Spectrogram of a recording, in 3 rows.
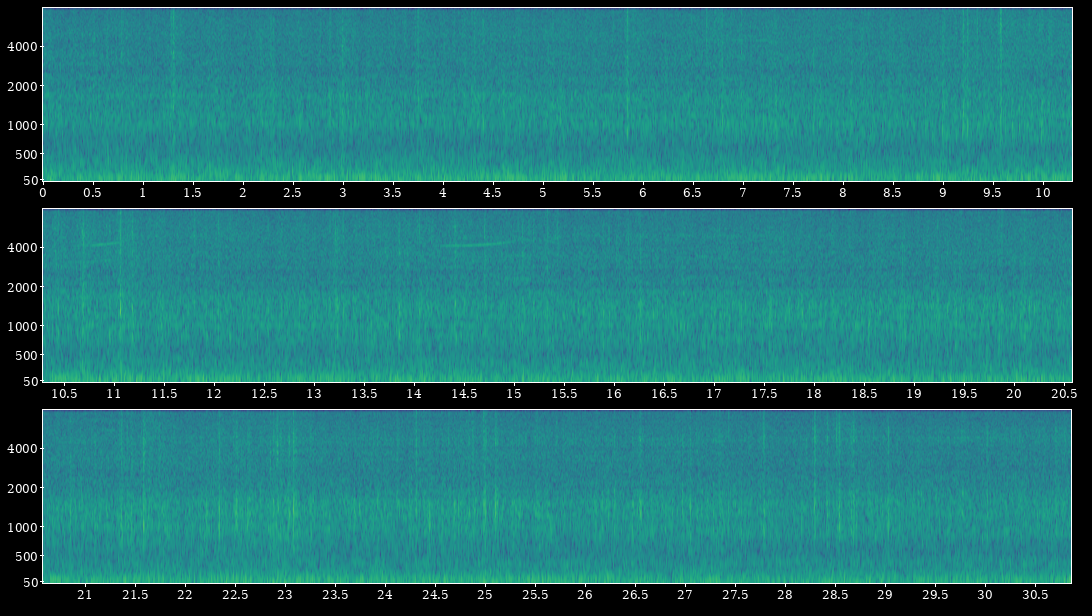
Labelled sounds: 10.7	11.0	killer whale, southern resident, 4.1 to 4.4 kHz
14.2	15.0	killer whale, southern resident, 4.1 to 4.5 kHz

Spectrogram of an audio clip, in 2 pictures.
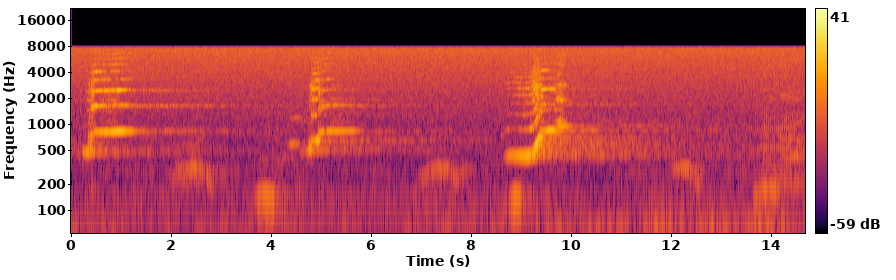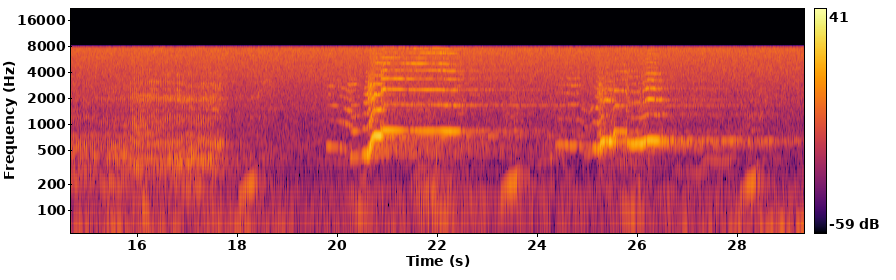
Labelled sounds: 0.3	1.3	humpback whale, 0.80 to 6.7 kHz
4.4	5.7	humpback whale, 0.80 to 5.1 kHz
8.7	10.1	humpback whale, 0.80 to 4.4 kHz
15.9	17.4	humpback whale, 1.7 to 2.9 kHz
19.8	22.5	humpback whale, 0.80 to 7.6 kHz
24.4	26.7	humpback whale, 0.80 to 5.2 kHz

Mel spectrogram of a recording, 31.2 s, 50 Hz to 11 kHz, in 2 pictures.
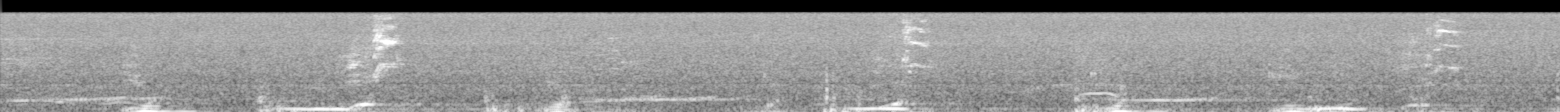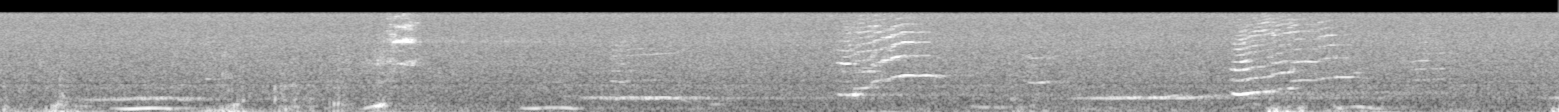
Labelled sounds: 3.6	4.1	humpback whale, 0.90 to 3.9 kHz
9.0	9.3	humpback whale, 1.5 to 5.3 kHz
12.7	13.0	humpback whale, 0.99 to 1.3 kHz
14.3	14.7	humpback whale, 1.2 to 5.0 kHz
19.5	19.8	humpback whale, 1.6 to 5.7 kHz
21.8	22.4	humpback whale, 2.3 to 2.7 kHz
23.9	25.1	humpback whale, 0.80 to 5.8 kHz
25.8	26.1	humpback whale, 0.80 to 0.99 kHz
27.9	29.2	humpback whale, 0.90 to 6.7 kHz

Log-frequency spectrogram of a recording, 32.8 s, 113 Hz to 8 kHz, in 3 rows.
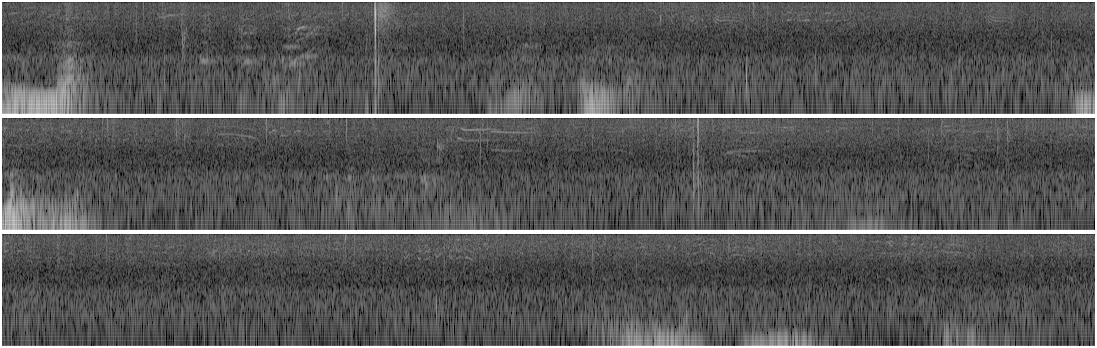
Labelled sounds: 1.6	1.8	Pacific white-sided dolphin, 4.4 to 5.1 kHz
2.9	3.2	humpback whale, 0.78 to 2.5 kHz
7.1	7.4	Pacific white-sided dolphin, 3.6 to 4.2 kHz
13.1	13.5	Pacific white-sided dolphin, 3.5 to 5.8 kHz
15.5	16.2	Pacific white-sided dolphin, 2.2 to 5.4 kHz
18.2	18.6	Pacific white-sided dolphin, 1.8 to 4.6 kHz
20.5	20.8	Pacific white-sided dolphin, 4.6 to 6.3 kHz
30.6	31.0	Pacific white-sided dolphin, 3.6 to 3.9 kHz

